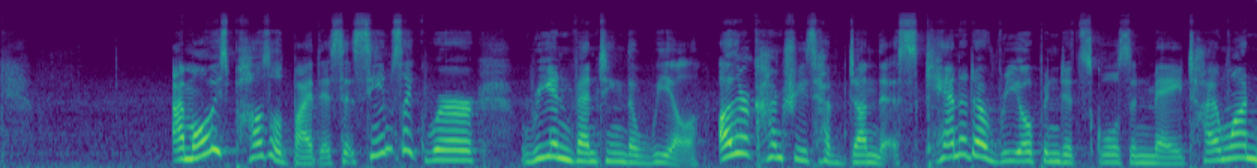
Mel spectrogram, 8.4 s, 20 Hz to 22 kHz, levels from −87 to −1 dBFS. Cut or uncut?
cut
